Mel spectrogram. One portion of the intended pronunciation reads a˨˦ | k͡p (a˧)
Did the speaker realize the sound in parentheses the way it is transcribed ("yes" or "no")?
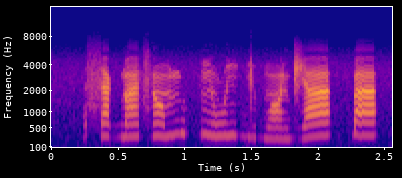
no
